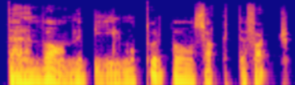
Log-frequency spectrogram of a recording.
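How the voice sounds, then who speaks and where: A man doing a slow, thoughtful lanky boy. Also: sits low, gravelly, a little mellow, breathy edge, dry recording, studio quality, heavily acted. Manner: slow, deliberate. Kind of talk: audiobook character voice.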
